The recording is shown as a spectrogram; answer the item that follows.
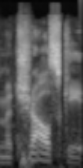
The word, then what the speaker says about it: Michalski: the way one correction Nicholas machowski is the correct way to pronounce that name that was a great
